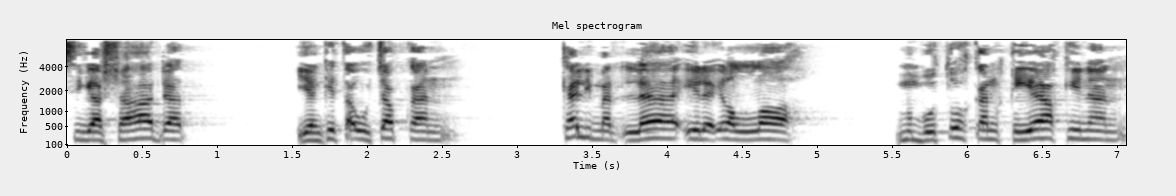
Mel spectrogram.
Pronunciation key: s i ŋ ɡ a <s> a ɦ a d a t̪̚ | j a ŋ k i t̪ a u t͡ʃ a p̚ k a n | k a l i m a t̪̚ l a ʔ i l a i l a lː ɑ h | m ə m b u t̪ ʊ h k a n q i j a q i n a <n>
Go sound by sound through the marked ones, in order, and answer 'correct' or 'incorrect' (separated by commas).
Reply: incorrect, correct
